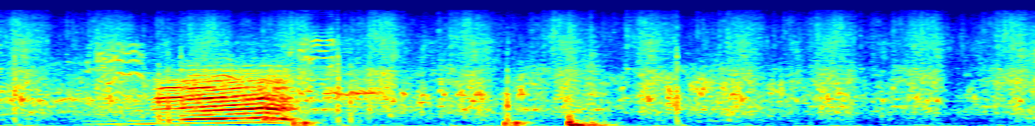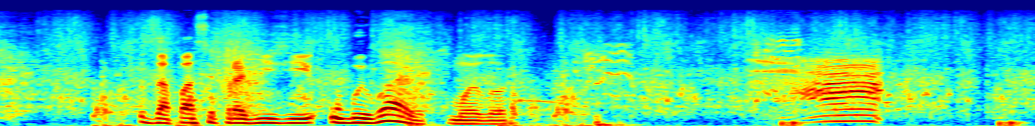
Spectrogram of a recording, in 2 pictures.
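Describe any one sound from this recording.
Cattle low several times.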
